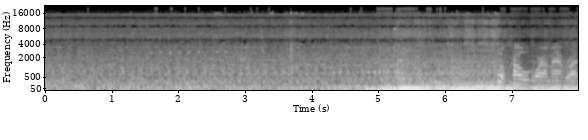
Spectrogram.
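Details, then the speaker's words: 1959 Seagrave fire engine converted from gas to a Cummins 400 diesel with automatic transmission, not started in a few days: steady cranking then it catches into a loud, even diesel idle; normal start, usually fires in two turns. "so she ain't been cranked up in a few days, but other than that, it cranks great. Usually it'll 2 turns and it's on."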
